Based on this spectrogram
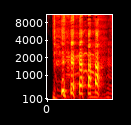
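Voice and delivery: high, loud laugh that breaks out; burst of laughter. Real, not acted. Mother laughing hard while telling the story of her fallen toddler.

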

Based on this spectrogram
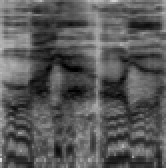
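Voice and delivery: low, soft mock-pleasure murmur; ASMR moaning. The homie overheard on microphone, ASMR-like. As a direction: imitate a blissed-out buddy, low and hushed. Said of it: "it's just A S M R of the homie".

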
